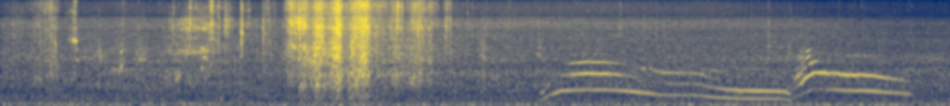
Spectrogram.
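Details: Stray street cats quarrelling over shared food; after a scuffle and rustle, long descending yowls slide downward, then a second rising-falling wail follows, with steady background hum.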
